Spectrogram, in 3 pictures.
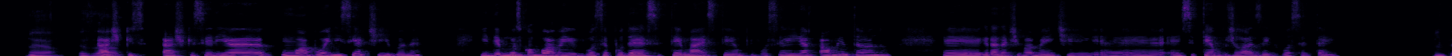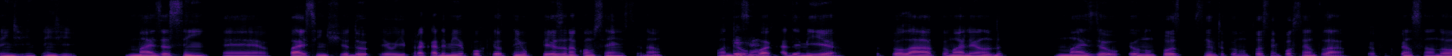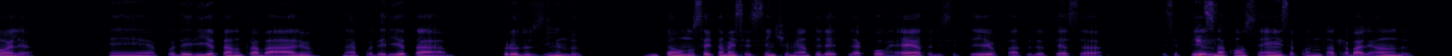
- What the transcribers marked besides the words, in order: other background noise
- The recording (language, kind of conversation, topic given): Portuguese, advice, Como posso criar uma rotina de lazer de que eu goste?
